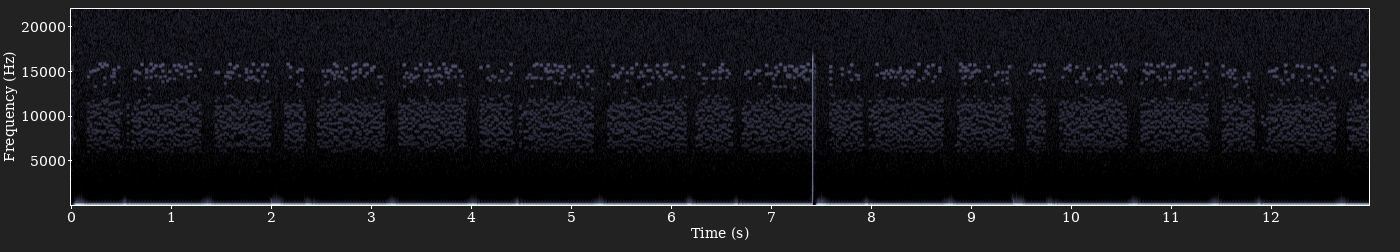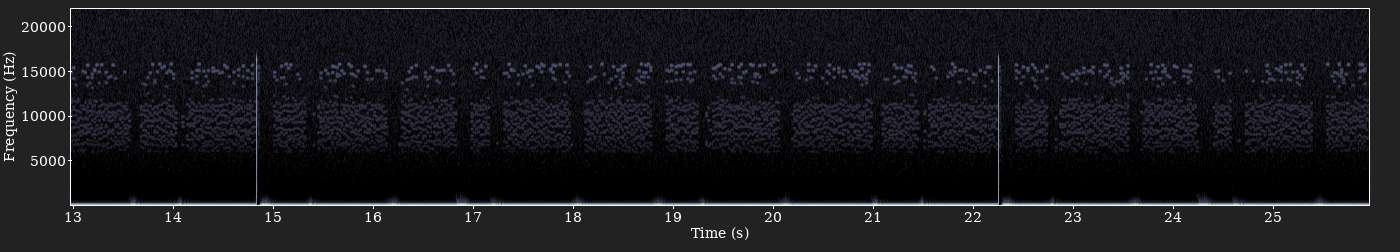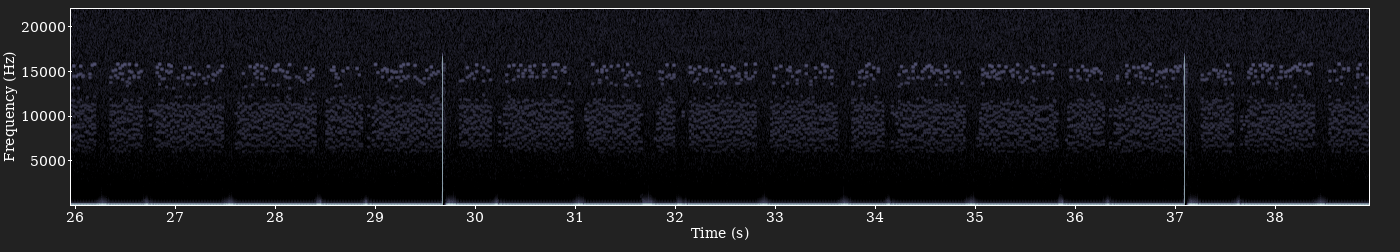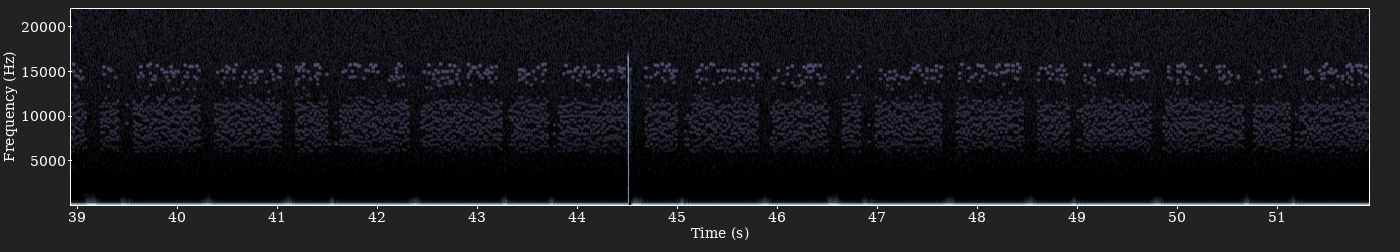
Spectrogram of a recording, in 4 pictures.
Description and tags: Deep Bass (Increase volume)
Simple sub bass.
Thanks!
